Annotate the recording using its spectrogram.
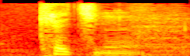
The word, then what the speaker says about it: KHETSHI: You gotta type it K H E T S H I Catchy. – Alright. – Yeah, said it right. Yeah, Catchy.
